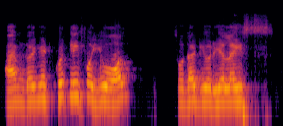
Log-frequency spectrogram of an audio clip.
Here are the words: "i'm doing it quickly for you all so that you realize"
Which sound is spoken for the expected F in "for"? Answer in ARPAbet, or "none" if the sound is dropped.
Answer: F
